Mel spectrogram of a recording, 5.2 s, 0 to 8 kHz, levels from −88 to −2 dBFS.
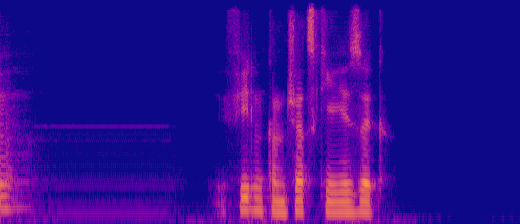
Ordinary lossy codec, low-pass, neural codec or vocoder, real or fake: Opus, 24 kbps; 7.2 kHz; codec, 16 kHz, about 1 kbps, DyCAST, with the encoder's durations; fake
